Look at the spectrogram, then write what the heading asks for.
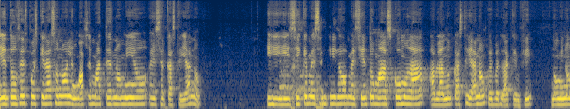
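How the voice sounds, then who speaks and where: Delivered at a moderate pace, the speech carries monotone, flat intonation. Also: woman. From Valencia region, Spain (Xeraco), family from Toledo. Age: 50s. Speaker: novelist. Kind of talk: interview.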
